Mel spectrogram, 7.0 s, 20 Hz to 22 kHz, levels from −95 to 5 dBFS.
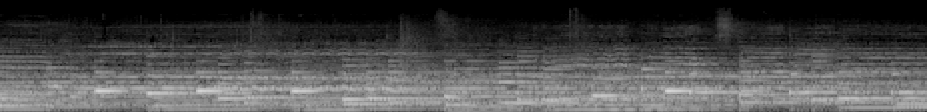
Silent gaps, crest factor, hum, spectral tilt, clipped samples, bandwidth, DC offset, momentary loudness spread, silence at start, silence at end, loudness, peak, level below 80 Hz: none; 16 dB; none; -7.5 dB/octave; under 0.1%; 9.2 kHz; under 0.1%; 7 LU; 0 s; 0 s; -23 LUFS; -8 dBFS; -56 dBFS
